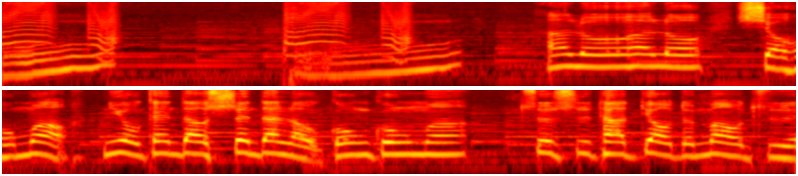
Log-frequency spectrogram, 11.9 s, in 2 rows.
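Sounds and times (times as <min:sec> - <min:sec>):
cartoonish fart sounds: 0:00.0 - 0:01.0, 0:02.1 - 0:03.4
quieter low drone: 0:00.0 - 0:03.6
speech: 0:04.1 - 0:11.9.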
